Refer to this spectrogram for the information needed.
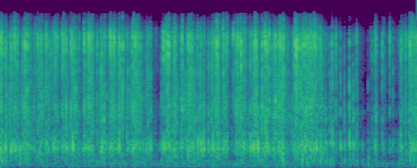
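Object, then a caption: Dried sunflower head with seeds. A dried sunflower head with its seeds still in place is held in both hands and scratched over the seed surface with long light-blue nails. The result is a continuous, bright, dry scratching and crackling with rapid short clicks, mostly high-pitched with no low end.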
